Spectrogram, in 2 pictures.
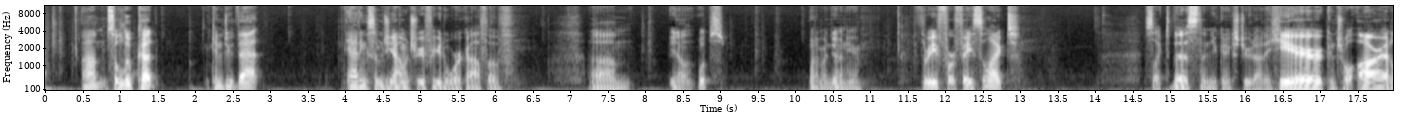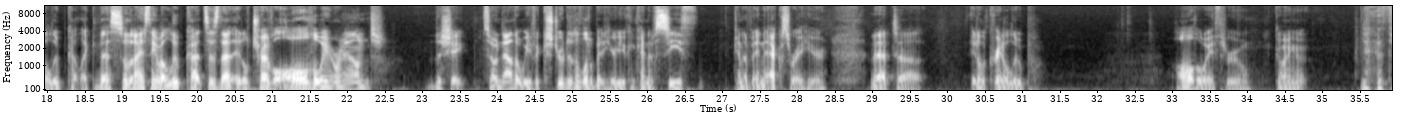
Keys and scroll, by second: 0.2 ctrl+z, 4.0 ctrl+r, 8.0 Tab, 9.6 Tab, 11.5 Tab, 15.3 e, 16.0 e, 17.2 ctrl+r.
